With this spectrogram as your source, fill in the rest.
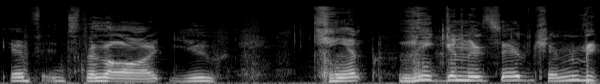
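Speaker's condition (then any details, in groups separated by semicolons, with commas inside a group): Cerebral palsy; says cannot do voices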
